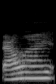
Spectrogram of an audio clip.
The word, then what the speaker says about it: a11y: sure for accessibility and sometimes pronounced Ally I guess so the 11 is the 11 letters between the A and the Y really quickly before we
